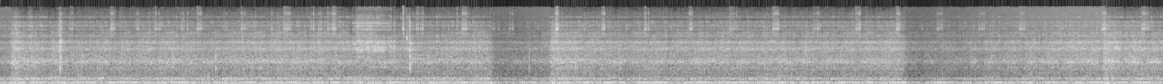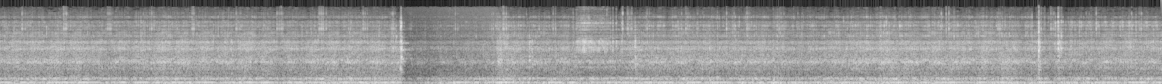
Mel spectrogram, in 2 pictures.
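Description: Steady wind rush on the microphone of a camera mounted on a road racing bike at race speed, with a few brief lulls.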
